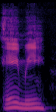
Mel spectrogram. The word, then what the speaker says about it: Amy: Amy, short for Emiata, and pronounced with a short A, like the French word Amy, is a dutiful child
